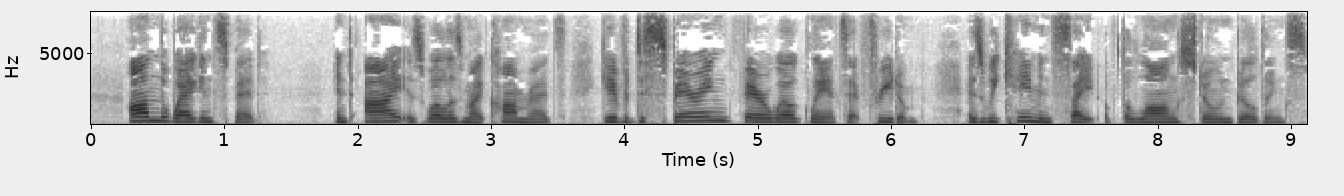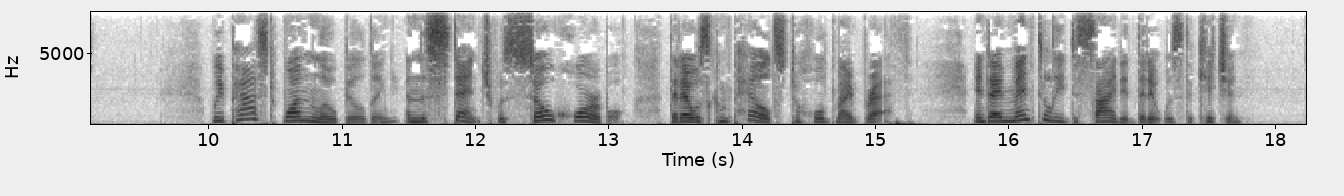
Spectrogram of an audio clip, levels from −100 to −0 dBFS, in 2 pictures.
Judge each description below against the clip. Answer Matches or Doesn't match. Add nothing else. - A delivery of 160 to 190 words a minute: Matches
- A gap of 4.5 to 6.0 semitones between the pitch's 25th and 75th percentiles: Doesn't match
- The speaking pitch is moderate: Doesn't match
